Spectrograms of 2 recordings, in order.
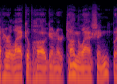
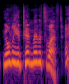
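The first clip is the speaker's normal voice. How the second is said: high-pitched urgent mock scolding; exasperated lambasting; 13 semitones higher, faster than usual. [name] warns Joey of the deadline, exasperated. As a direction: hammer the deadline home in a high voice. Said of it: "[name] lambasts".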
